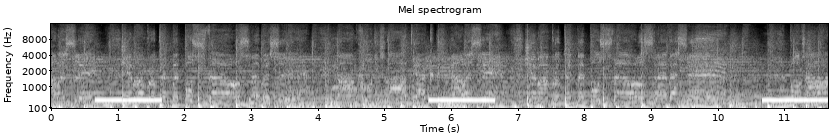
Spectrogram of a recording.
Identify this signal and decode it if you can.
Ringback tone (Europe, 425 Hz), with noise.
